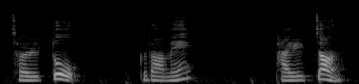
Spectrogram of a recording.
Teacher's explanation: 이 두 단어는 모두 한자어인데 여기 앞에 리을이 뒤에 예사소리와 만나면 각각 된소리로 발음되는 것입니다.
